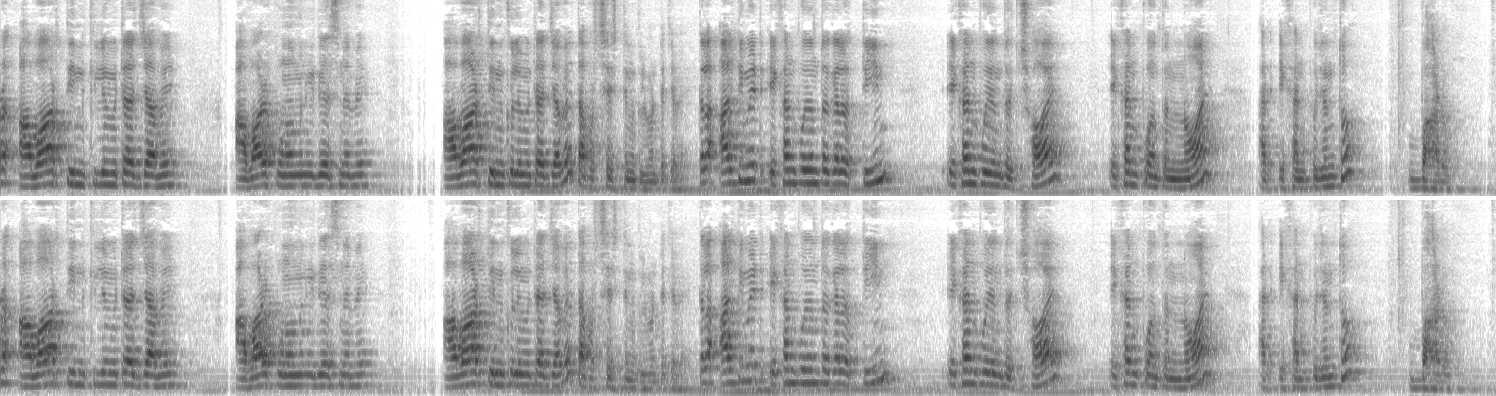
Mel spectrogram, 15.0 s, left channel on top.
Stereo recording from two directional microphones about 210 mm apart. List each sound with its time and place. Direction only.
0.0 s speech: 40° left (ahead or behind)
